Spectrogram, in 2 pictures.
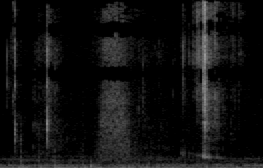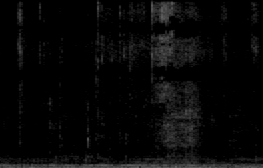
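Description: Quiet chewing of a mouthful of Kinder Joy chocolate cream and chocolate wafer balls, with one sharp small click about two seconds in.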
